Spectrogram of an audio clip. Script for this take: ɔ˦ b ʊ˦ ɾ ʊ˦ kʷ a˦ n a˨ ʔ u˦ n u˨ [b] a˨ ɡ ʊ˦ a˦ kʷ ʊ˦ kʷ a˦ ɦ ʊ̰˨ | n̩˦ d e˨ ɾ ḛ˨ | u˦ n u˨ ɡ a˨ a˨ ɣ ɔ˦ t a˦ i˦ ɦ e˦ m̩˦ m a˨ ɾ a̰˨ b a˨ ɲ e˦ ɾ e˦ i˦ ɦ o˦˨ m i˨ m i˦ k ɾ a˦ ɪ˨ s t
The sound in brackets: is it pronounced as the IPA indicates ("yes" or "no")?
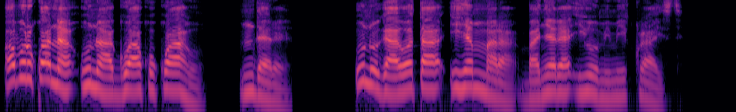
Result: no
